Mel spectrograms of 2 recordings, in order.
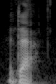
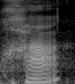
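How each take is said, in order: First: The R sound is soft and light. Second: The R sound is strong and hard. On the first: The speaker calls it right. "esse Rzinho mais brando" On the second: The speaker calls it wrong. "Não é o Ra"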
